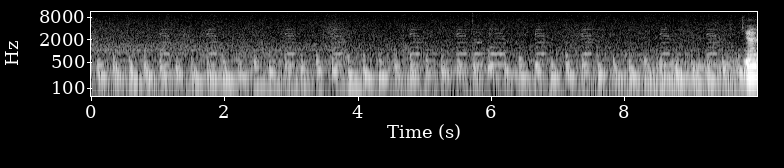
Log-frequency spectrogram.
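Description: Background music: an electronic track with a steady beat of short repeated notes over a low bass line, played softly. A woman's voice comes in at the very end.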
